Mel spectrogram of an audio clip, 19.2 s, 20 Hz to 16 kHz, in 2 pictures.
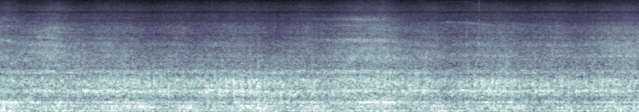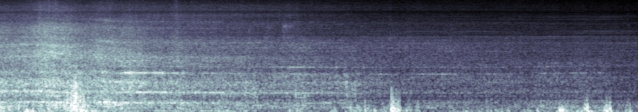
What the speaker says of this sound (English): whilst passing fast in the opposite direction for Greater Anglia is 745-102, working 1 Bravo 44 from London Liverpool Street through to Stansted Airport.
